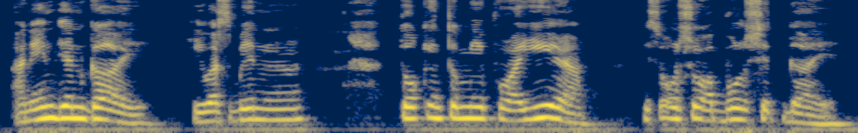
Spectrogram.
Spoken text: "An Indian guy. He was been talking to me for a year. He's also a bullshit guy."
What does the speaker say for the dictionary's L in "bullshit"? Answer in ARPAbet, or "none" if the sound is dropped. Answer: L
